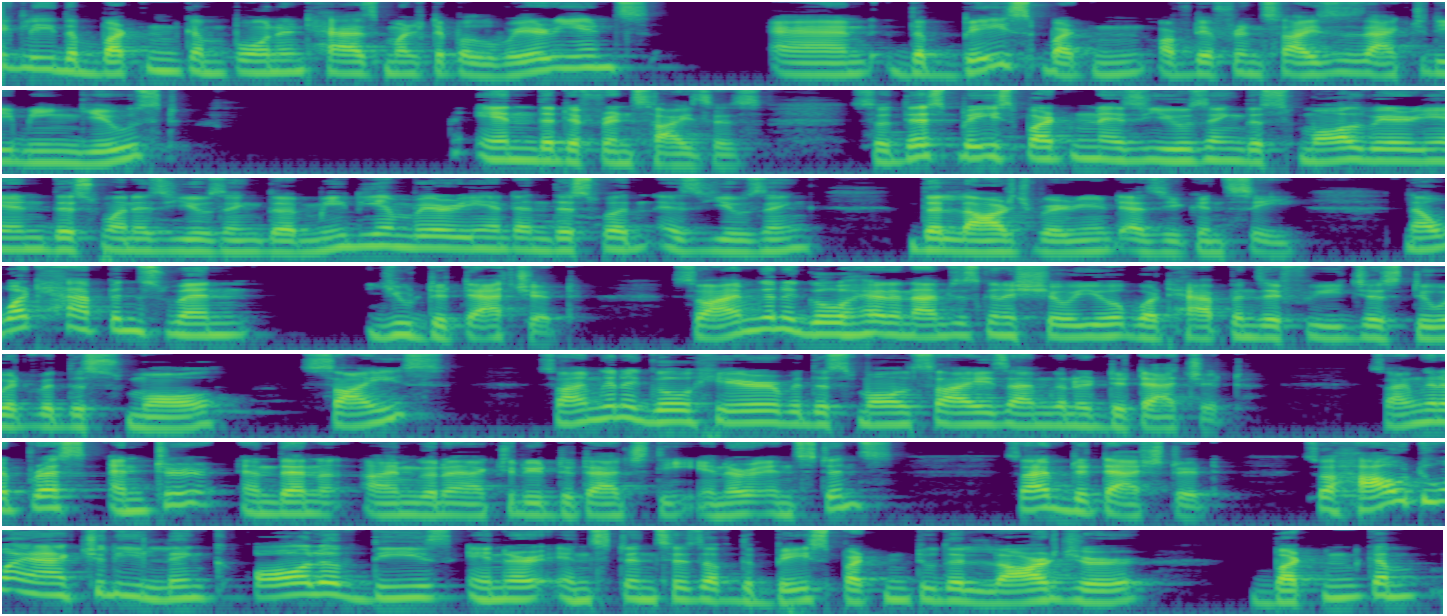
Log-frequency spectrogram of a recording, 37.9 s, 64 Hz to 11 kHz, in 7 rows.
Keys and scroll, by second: 9.4 alt+z, 10.1 alt+space, 11.1 space, 14.2 z, 15.8 alt+z, 16.3 alt+space, 16.9 space, 19.8 alt+l, 20.6 alt+Return, 24.1 shift+z, 24.7 z, 25.6 alt+super+b, 26.5 alt+super+Return, 27.5 alt+Return, 30.1 alt+super+b, 33.3 alt+l.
